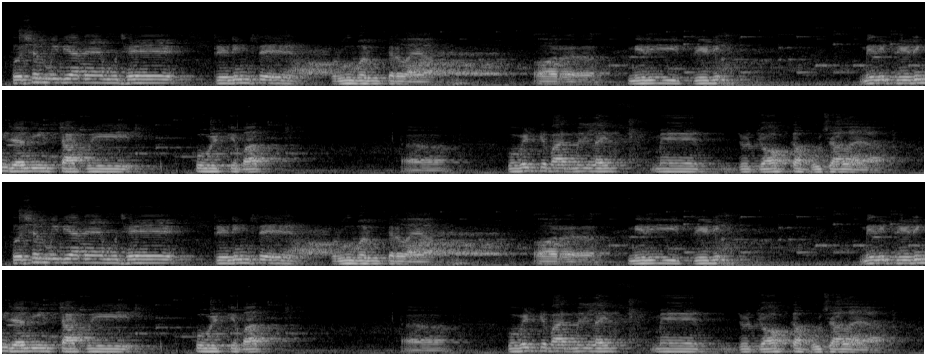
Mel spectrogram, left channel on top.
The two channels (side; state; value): both; identical; correlation 1.00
